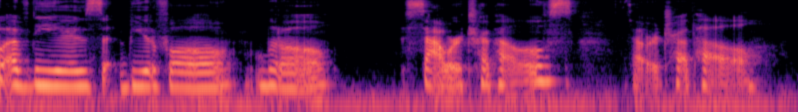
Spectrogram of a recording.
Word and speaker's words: tripel: I have had 2 of these beautiful little sour tripels. Sour tripel. It's not spelled like triple. It's spelled like tripel.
